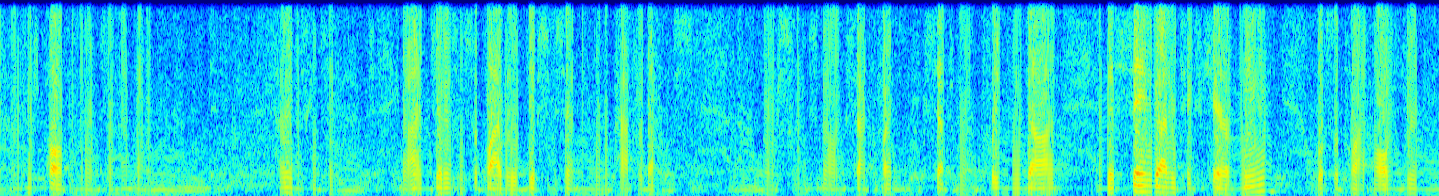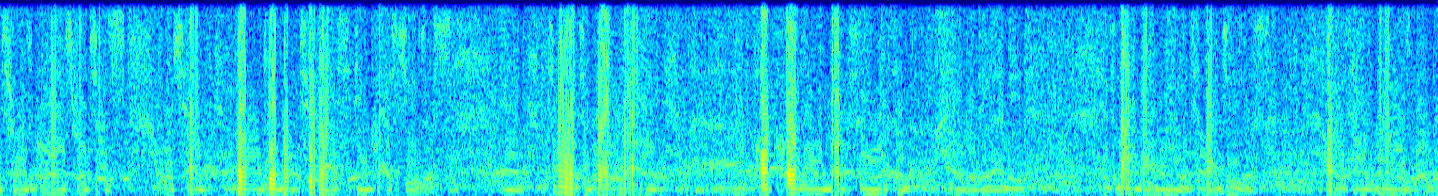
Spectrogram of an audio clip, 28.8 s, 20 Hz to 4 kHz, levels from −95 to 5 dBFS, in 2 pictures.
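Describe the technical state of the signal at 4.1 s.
At 4.1 s the speech carries a mu-law and A-law mix-up that runs through the whole recording: samples coded with the mu-law curve are being expanded with the A-law curve, so each 8-bit code maps to the wrong amplitude. Levels come out scrambled and the speech sounds harsh and gritty, and pauses fill with hiss. On a waveform the envelope looks jagged and the quiet gaps never settle to zero. A spectrogram shows broadband distortion smeared up to the 4 kHz ceiling of the 8 kHz-sampled telephone signal.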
